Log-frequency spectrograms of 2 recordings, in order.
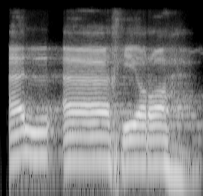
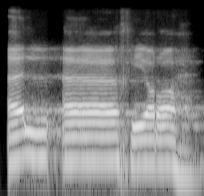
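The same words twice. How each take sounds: No difference in how they are said.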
